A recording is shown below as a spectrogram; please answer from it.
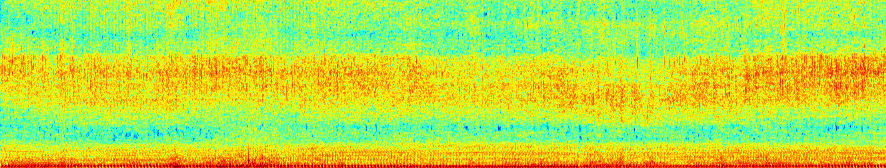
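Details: Craftsman wheeled two-stroke weed trimmer after new spark plug, carb cleaning and fresh gas, choke off, cutting weeds: steady buzzy drone holding even speed under load, no misses or surging; running normally.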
